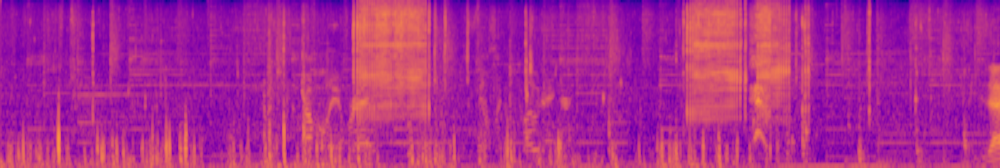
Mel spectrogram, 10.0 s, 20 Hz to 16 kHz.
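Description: Fishing reel clicking and rattling as the rod is worked against a heavy hooked sea turtle, with two brief hissing bursts about 3.5 and 7 seconds in.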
